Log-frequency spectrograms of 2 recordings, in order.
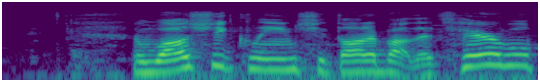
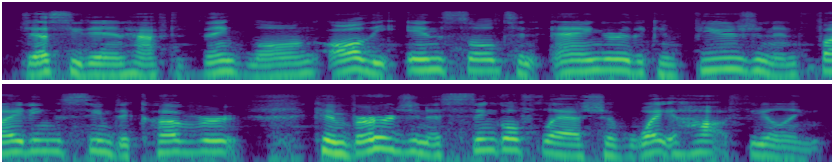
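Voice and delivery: ordinary delivery

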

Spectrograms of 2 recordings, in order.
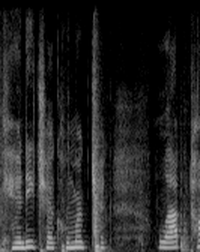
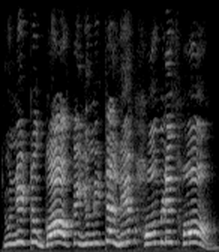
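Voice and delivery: put-on high, fast scolding Indian-accented mother; amateur Indian accent; 7 semitones higher, faster than usual. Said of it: "my Indian accent is getting a".

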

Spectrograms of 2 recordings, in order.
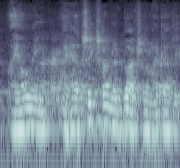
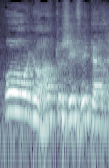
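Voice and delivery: much higher, louder eager cry; excited; 8 semitones higher, 12 dB louder than usual. Retold or imitated. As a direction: exclaim it with delight. Cubans urging again, acted quote.

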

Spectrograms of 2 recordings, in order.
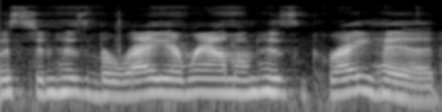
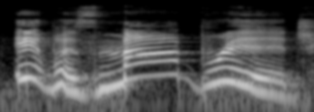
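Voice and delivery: slow, higher-pitched, stubborn insistence; indignant muttering aloud; 7 semitones higher, slower than usual. A narrator's reading. Hobo talking to himself about his bridge, indignantly. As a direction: lean hard and slowly on your claim. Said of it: "he said aloud".

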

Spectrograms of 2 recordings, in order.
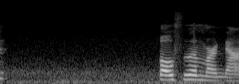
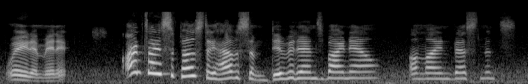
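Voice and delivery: dawning realization; 5 semitones higher than usual. Acted. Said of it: "She's like".

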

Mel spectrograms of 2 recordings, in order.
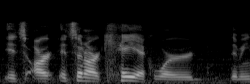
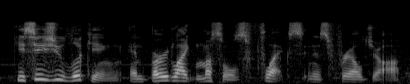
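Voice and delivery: steady storyteller read; game narration; 4 dB louder than usual. Acted. Player reading narration to viewers, storyteller voice. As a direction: narrate the scene for the viewers, evenly.

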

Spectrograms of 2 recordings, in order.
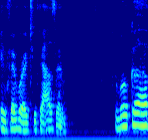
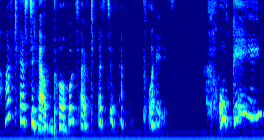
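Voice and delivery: laughing; 8 semitones higher, much slower than usual. Real, not acted. Joking boast while laughing.

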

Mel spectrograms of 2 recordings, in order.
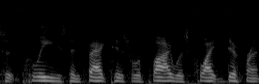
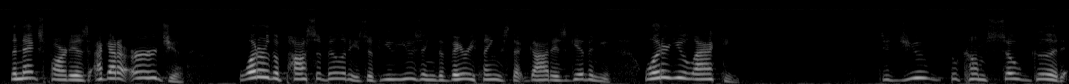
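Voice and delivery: higher, louder fired-up sermon; preaching at full force; 5 semitones higher, 6 dB louder than usual. Acted. Pastor urging the church to use their gifts, in a loud, fired-up voice. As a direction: push them hard, building urgency.

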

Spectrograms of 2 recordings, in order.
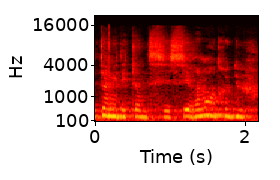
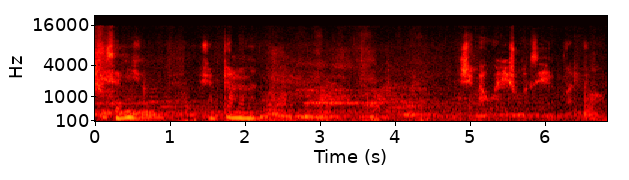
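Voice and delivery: whispering; 4 semitones lower, 4 dB quieter than usual. Real, not acted.

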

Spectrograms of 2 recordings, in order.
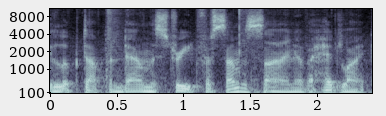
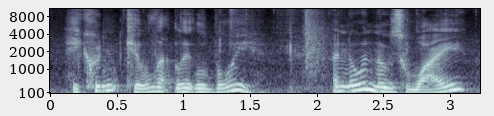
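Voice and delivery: high, trembling professor's voice; 9 semitones higher than usual. A narrator's reading. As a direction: tell grave news with a tremble, pitched high. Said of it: "Professor McGonagall's voice trembled".

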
